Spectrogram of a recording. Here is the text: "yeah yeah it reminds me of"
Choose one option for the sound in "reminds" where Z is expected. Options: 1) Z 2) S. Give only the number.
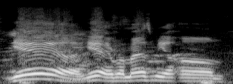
1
